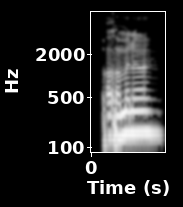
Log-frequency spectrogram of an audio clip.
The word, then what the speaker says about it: Aquemini: pronounce it? Aquemini, Aquemini.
